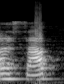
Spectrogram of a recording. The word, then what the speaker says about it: ทรัพย์: พุทรา อินทรีย์ อ่าน ว่า อินทรีย์ ทรัพย์ อ่าน ว่า ทรัพย์ เป็น ต้น ไป อ่าน ว่า ต้น ไทร แซ่บ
